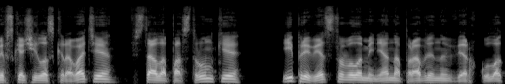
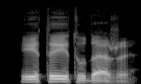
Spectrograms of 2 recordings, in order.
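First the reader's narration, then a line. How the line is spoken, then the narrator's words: Sighing. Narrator (Russian): вздохнул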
